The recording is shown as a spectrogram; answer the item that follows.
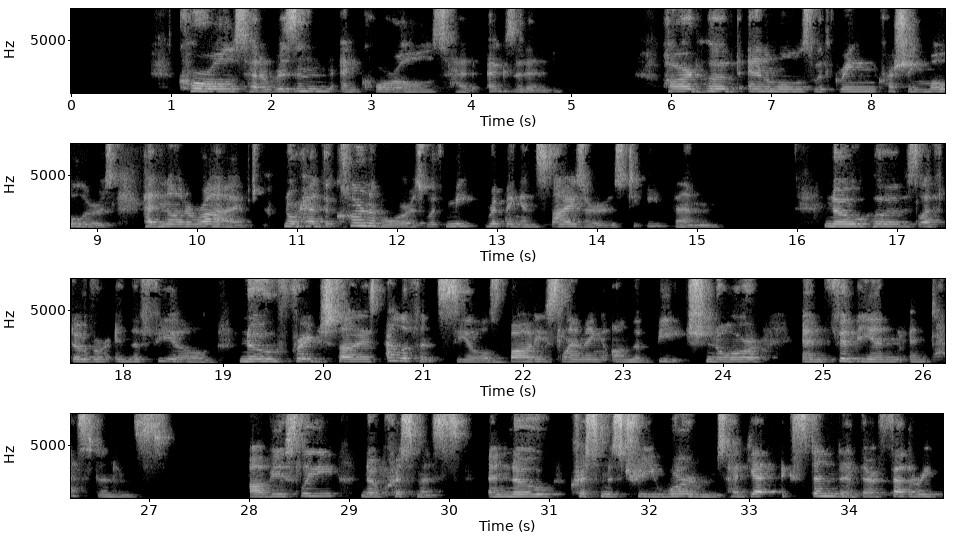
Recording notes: This event was originally broadcast via Zoom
